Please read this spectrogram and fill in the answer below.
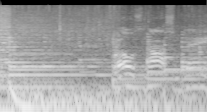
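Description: Breaded walleye fillets sizzling in hot oil in a frying pan. Background music ends at the start, and a man's voice comes in about a second in.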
